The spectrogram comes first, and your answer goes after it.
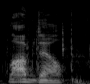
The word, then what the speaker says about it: Lobdell: Lobdell. Lobdell. Yeah, try spelling that. Yeah. It's spelled like it sounds.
